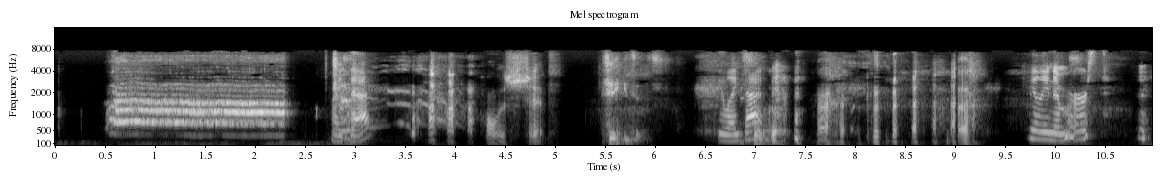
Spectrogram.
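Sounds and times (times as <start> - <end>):
piercing scream: 0.5 - 2.4
laughter: 2.8 - 4.9, 6.5 - 9.3
speech: 3.0 - 10.9.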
